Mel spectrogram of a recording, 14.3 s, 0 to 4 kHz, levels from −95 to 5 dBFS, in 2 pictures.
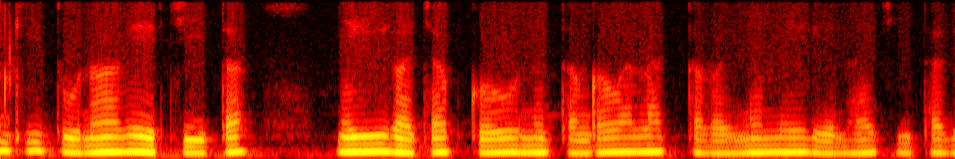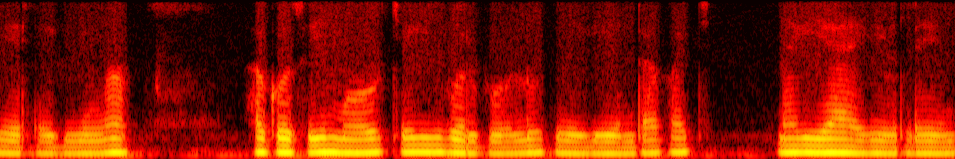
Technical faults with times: none

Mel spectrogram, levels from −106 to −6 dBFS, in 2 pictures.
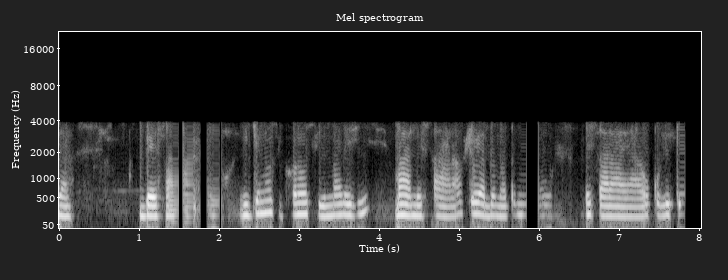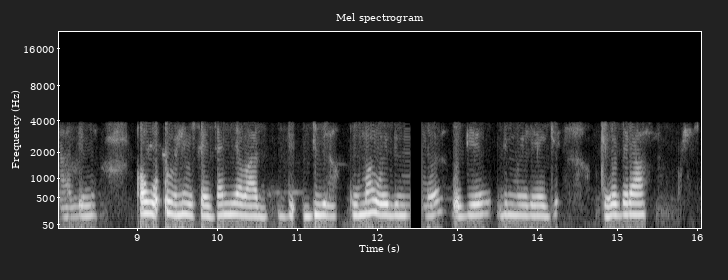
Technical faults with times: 0.00-16.05 G.723.1 codec
1.43-2.09 VoIP packet loss concealed by the speech codec
5.78-6.17 VoIP packet loss concealed by the speech codec
7.76-8.18 VoIP packet loss concealed by the speech codec
12.35-12.77 VoIP packet loss concealed by the speech codec

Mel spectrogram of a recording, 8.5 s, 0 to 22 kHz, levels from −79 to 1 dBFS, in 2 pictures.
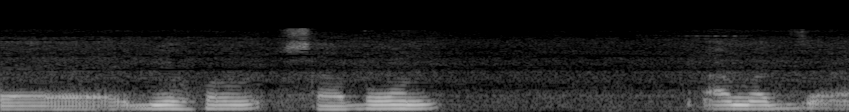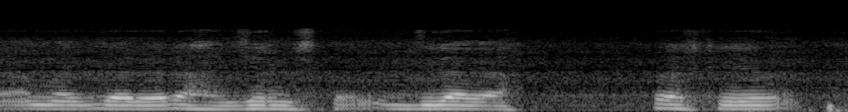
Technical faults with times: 0.00-8.49 AAC compression

